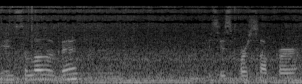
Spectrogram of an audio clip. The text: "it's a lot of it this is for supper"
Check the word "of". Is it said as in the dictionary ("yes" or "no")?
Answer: no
